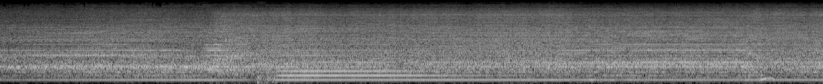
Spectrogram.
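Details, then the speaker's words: Hot air corn popper with auto-rotate, reassembled after cleaning (before/after test): steady blower roar with constant buzzing hum, still vibrating; it used to get very noisy when heated, and the motor likely has bad bushings. "That's a hot air. Sounds better than they used to. Still vibrating like something."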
